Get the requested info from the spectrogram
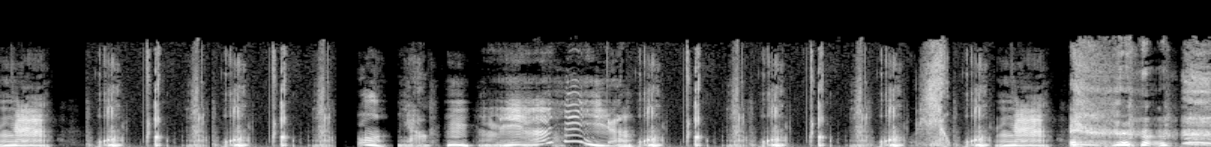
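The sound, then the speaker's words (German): A voice imitates a pig, grunting and snorting in quick, irregular bursts, fairly loud, with a brief rising squeal-like sweep partway through. “Weil er super gegrunzt hat.”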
